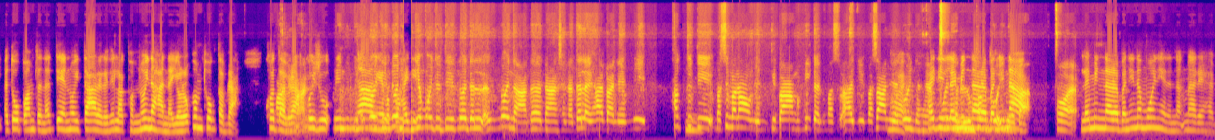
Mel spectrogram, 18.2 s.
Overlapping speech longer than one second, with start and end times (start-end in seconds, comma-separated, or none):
13.4-15.2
